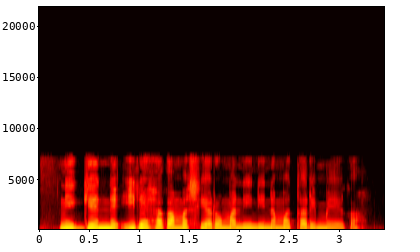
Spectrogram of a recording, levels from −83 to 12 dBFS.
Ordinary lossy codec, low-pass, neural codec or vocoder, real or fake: none; 7.2 kHz; none; real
